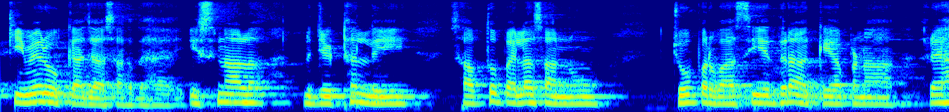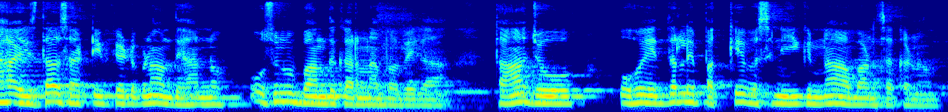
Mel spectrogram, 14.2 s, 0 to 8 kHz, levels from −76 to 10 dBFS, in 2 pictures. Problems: constant background noise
